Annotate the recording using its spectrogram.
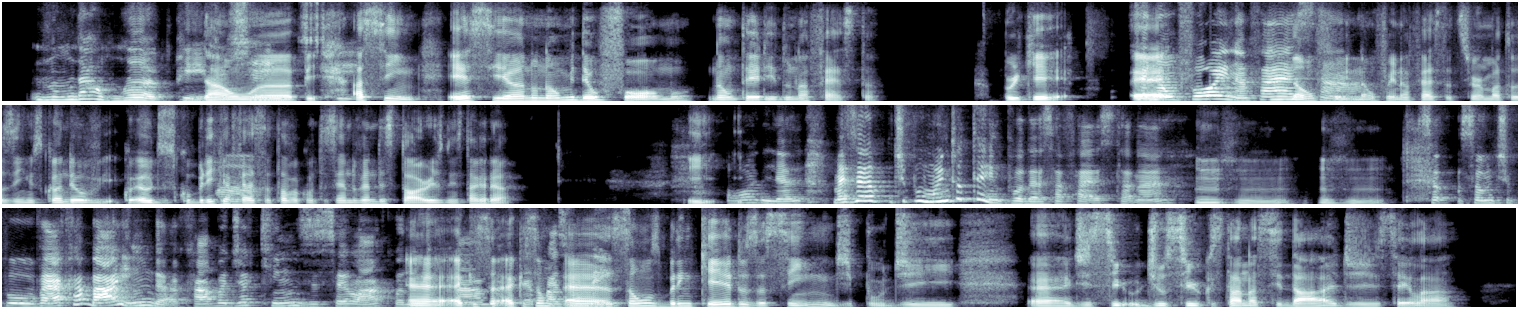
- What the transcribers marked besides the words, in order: in English: "up"; in English: "up"; in English: "FOMO"; other background noise; tapping
- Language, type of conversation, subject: Portuguese, unstructured, Como você equilibra o trabalho e os momentos de lazer?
